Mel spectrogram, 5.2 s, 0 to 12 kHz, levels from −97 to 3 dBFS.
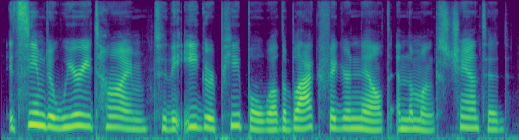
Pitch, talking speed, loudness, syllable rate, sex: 200 Hz, 210 wpm, -18 LUFS, 5.2 syllables/s, female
